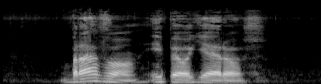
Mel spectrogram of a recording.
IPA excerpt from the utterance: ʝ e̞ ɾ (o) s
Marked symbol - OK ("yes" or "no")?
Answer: yes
